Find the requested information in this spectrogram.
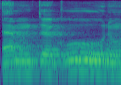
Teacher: സാക്കിനത മീമിന് ഇൽഹാർ ഷഫവി നൽകി മണിക്കാതെ വെളിവാക്കി ഉച്ചരിക്കേണ്ടതാണ്.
